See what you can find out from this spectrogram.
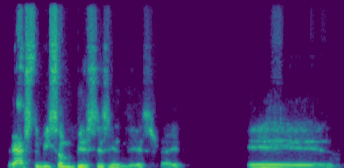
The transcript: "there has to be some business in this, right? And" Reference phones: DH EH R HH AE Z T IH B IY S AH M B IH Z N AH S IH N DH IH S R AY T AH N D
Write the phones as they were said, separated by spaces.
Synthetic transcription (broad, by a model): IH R HH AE S T IH B IY S AH M B IH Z N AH S IH N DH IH S R AY T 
